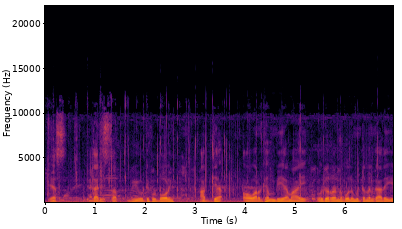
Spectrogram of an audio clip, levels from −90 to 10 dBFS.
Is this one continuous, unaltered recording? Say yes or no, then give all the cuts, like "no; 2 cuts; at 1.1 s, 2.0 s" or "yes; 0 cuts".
yes; 0 cuts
